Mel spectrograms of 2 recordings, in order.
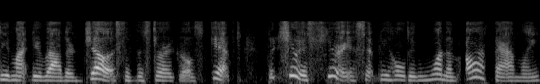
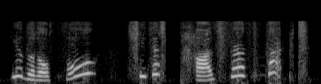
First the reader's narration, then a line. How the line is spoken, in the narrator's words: cried Felicity angrily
